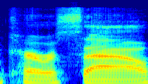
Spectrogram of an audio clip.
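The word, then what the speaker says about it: Curaçao: We already know that Ray J crashed out in Curacao. Look at me pronouncing it correctly.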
